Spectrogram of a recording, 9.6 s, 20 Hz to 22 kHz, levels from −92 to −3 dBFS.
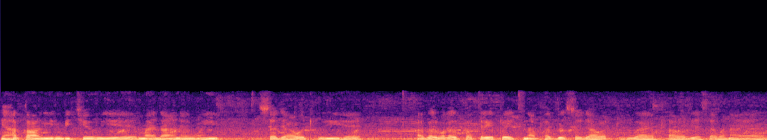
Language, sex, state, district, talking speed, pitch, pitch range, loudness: Hindi, female, Maharashtra, Chandrapur, 130 wpm, 155 Hz, 150-160 Hz, -16 LUFS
